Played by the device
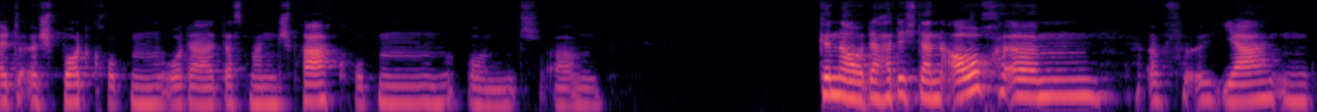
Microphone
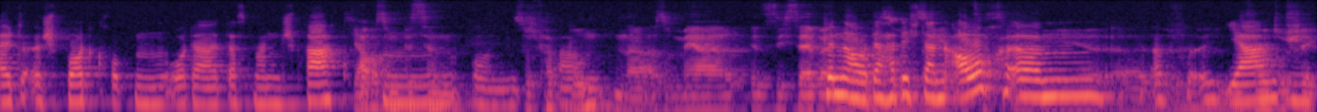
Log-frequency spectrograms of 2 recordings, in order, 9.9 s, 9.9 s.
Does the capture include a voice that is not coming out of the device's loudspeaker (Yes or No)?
Yes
